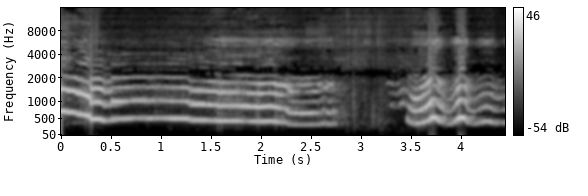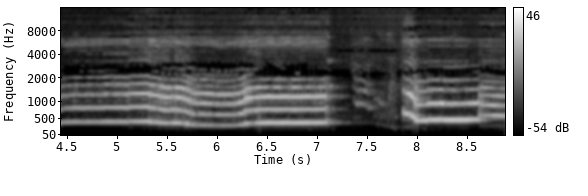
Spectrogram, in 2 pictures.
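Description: Weimaraner–German pointer cross dog 'talking' in long, drawn-out howls: three in all, the second wobbling at its start, each sagging lower in pitch as it goes, the third starting near the end.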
